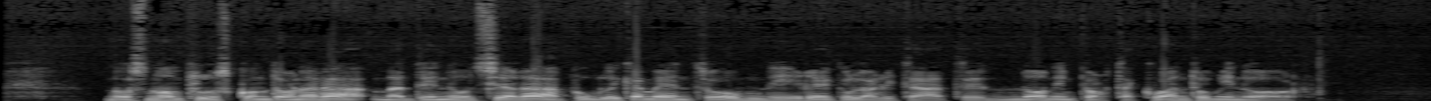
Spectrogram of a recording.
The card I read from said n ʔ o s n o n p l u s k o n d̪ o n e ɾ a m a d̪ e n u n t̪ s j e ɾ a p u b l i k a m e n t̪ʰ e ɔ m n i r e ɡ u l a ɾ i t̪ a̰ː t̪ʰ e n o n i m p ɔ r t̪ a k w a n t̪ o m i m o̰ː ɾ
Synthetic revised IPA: n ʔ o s n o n p l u s k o n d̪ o n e ɾ a m a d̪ e n u n t̪ s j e ɾ a p u b l i k a m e n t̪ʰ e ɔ m n i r e ɡ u l a ɾ i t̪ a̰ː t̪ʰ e n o n i m p ɔ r t̪ a k w a n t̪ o m i n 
